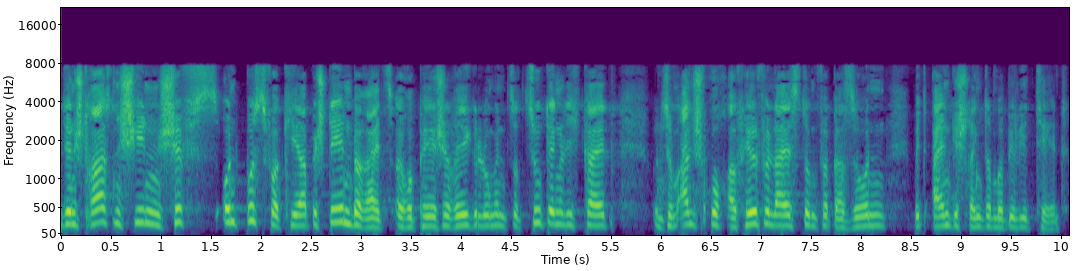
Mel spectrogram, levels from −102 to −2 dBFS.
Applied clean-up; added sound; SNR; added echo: neural mask model Resemble Enhance denoiser.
